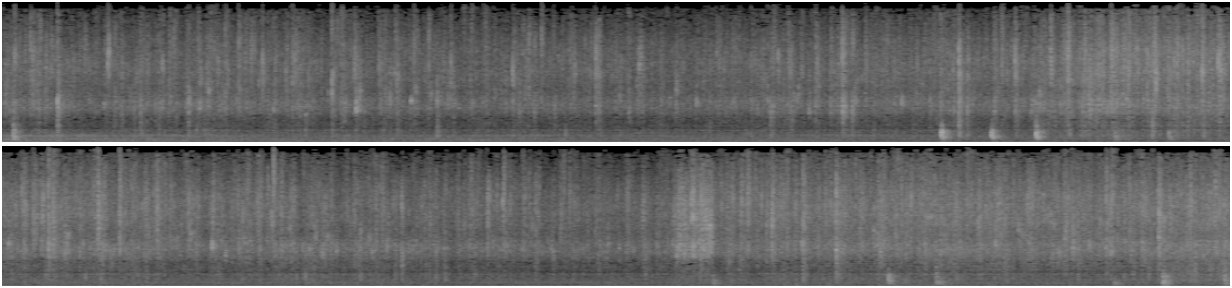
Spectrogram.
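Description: Schupfnudeln (potato noodles) sizzling steadily as they fry in hot oil in a nonstick frying pan. A wooden spatula knocks against the pan a few times as the noodles are pushed apart, and the sizzle flares briefly near the end.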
